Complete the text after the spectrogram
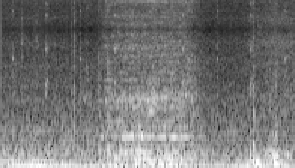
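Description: A windscreen wiper swipes across the glass.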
